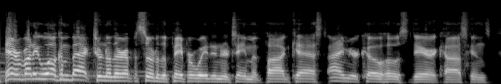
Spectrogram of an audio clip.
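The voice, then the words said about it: Sick, worn-out voice. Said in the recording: “apologize for my voice... I'm dealing with COVID this week. It has really taken it out of me”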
